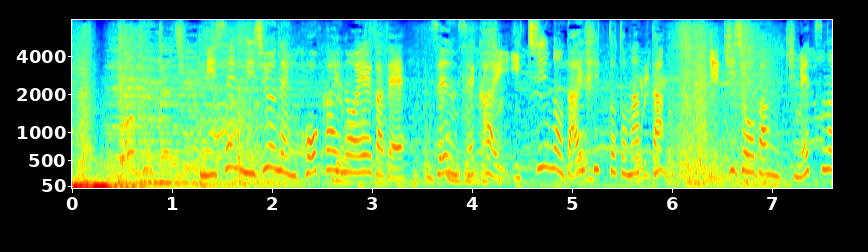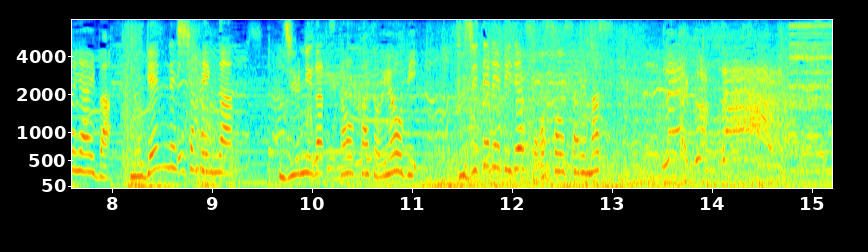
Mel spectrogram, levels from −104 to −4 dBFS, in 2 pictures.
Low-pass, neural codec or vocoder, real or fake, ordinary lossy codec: none; none; real; none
